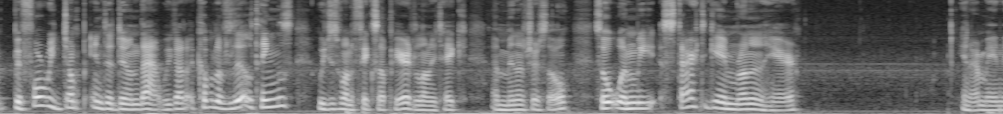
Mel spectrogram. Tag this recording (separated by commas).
Speech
